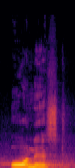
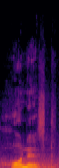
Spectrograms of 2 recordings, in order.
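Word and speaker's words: honest: Vowel बोले तो क्या आ रहा है, स्वर आ रहा है, ऑनेस्ट ना कि हॉनेस्ट।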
